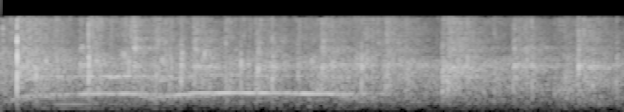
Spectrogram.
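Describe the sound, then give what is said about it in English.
Audience applause at a church service, dense and steady clapping from many hands with a brief whistle-like tone rising above it, moderately loud throughout. “Clap your hands for Bishop Dagwood Mills.”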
